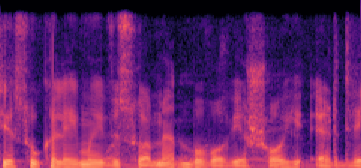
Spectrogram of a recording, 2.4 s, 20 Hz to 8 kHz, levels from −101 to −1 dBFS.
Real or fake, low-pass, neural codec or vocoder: real; 7.2 kHz; none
